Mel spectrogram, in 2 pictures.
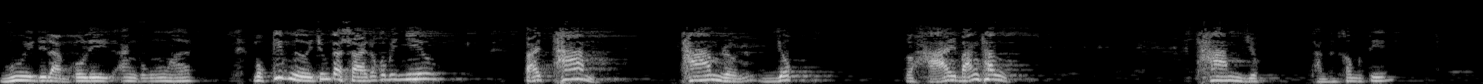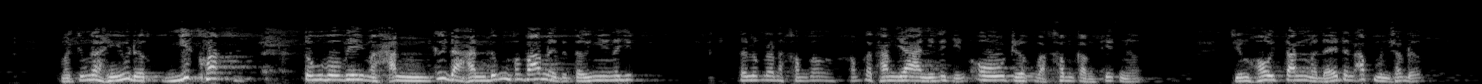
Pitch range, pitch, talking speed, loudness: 160-215 Hz, 185 Hz, 180 wpm, -19 LUFS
